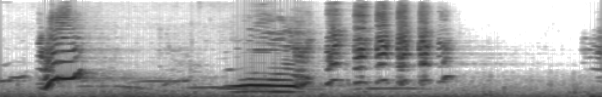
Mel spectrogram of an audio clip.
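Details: Humpback whale underwater: a sharp rising whistled moan, then a long steady low tonal hum, followed by a rapid train of pulsed, buzzy bursts that fade into quiet water.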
